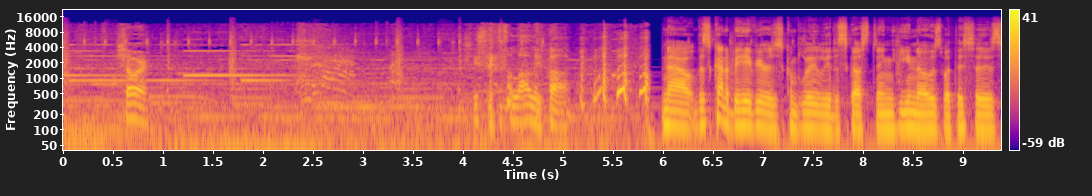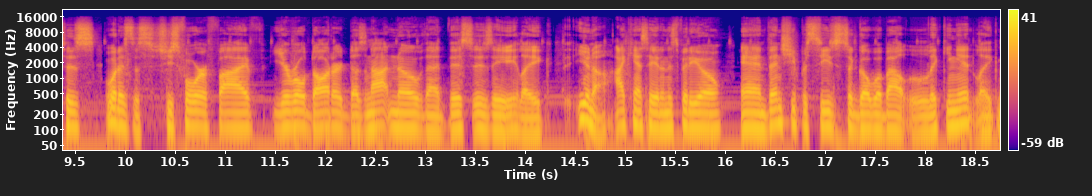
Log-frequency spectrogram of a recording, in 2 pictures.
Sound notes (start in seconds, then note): 5.0 laughs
